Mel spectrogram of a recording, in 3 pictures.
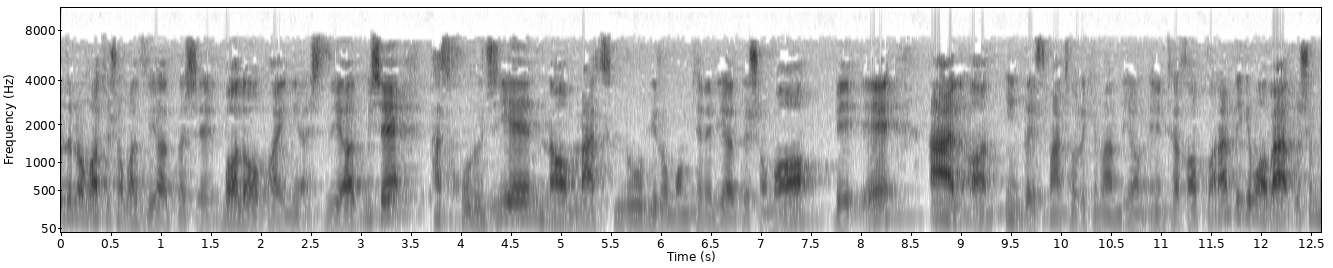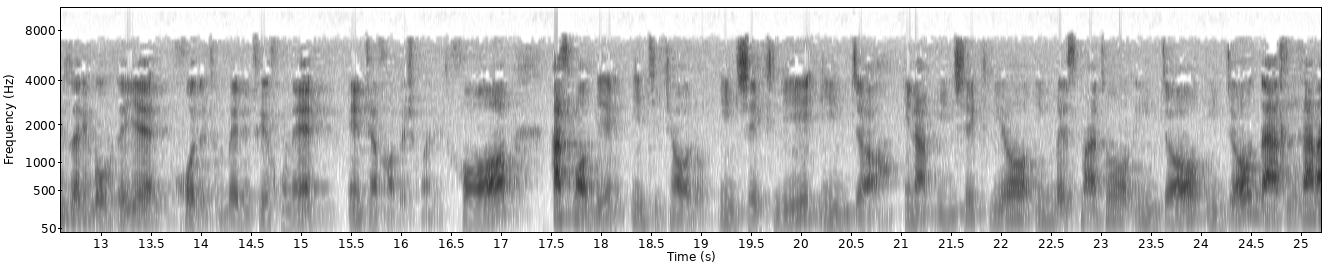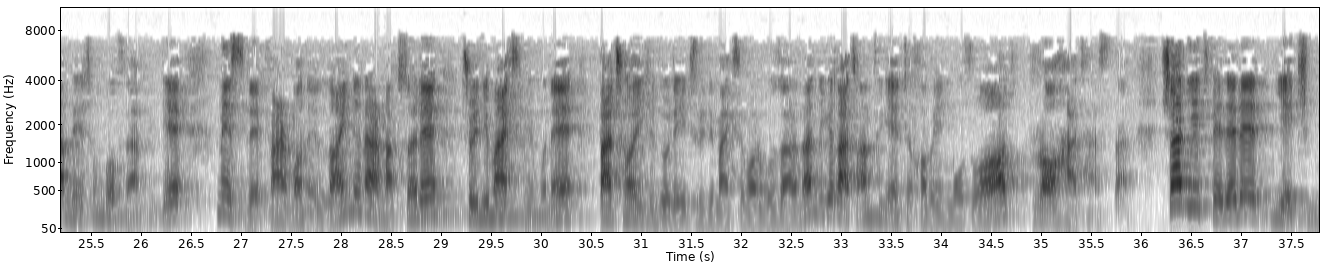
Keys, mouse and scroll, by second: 26.6-27.0 alt+scroll down 1, 27.3-27.8 alt+scroll down 2, 28.2 alt+scroll up 1, 28.9 click, 32.9 alt+scroll down 1, 33.7 alt+scroll up 1, 34.1 right click, 35.3 click, 36.6 KP_1.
